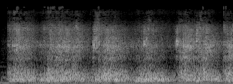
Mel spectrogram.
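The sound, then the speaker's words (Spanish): Snow falling after a storm from the roofs of an apartment block in Albacete onto cars parked in the street: a dense, continuous rush of soft thuds and taps, swelling into heavier bursts a couple of times, with no voices. “Esto que escuchas es la nieve cayendo desde los tejados de un bloque de viviendas y golpeando en los coches aparcados en la calle.”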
